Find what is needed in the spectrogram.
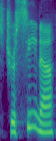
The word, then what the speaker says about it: Dracaena: And that's so funny that you bring up Game of Thrones because people have such a difficult time saying Dracaena. A lot of them say Dracaena or whatever. And it's Latin, it's Dracaena.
